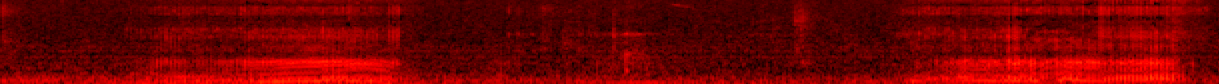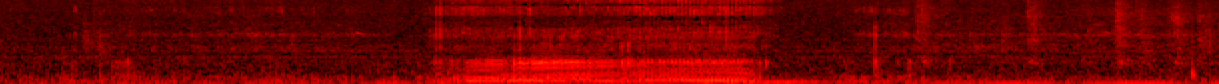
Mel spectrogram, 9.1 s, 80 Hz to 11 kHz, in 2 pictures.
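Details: Dog snoring loudly in a steady rhythm, about 21 snores a minute, with quiet breaths between.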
